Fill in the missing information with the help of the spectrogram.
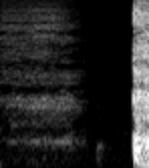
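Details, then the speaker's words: Adult with emphysema, recovering from illness: soft breathy exhale, pause, then the sharp start of a loud cough; reports the cold air makes the chest sore. "I've still got the cough, as you can hear, the emphysema, and when you go out in the cold air, it does make my chest sore a little bit for a half an hour or so until I got used to it."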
